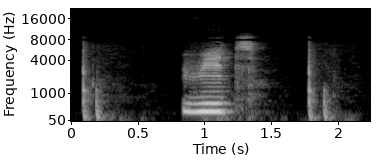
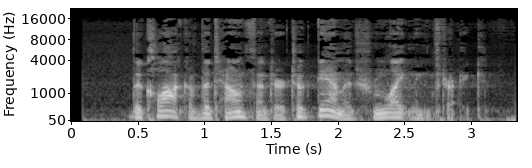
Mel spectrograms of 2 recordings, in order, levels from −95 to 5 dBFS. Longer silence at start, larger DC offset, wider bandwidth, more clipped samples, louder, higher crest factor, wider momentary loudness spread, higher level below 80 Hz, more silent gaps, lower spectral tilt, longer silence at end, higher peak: second, 0.1 s vs 0.45 s; neither; second, 9.4 kHz vs 16.5 kHz; neither; about the same, -22 LUFS vs -20 LUFS; about the same, 18 dB vs 20 dB; first, 20 LU vs 13 LU; second, -60 dBFS vs -42 dBFS; neither; second, -4 dB/octave vs -6.5 dB/octave; first, 0.3 s vs 0 s; second, -8 dBFS vs -2 dBFS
